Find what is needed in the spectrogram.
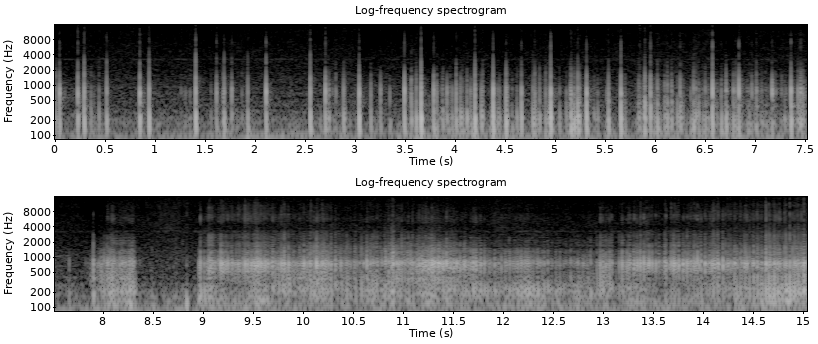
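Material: Faux leather.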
